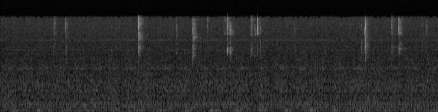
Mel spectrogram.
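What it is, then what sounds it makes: Bar of soap being scored. A thin blade scores crosshatch lines into the surface of a solid white bar of soap held in the fingers. About ten short, bright, crisp scratching cuts stand out against a quiet, steady low rumble. Each cut dies away almost instantly.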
